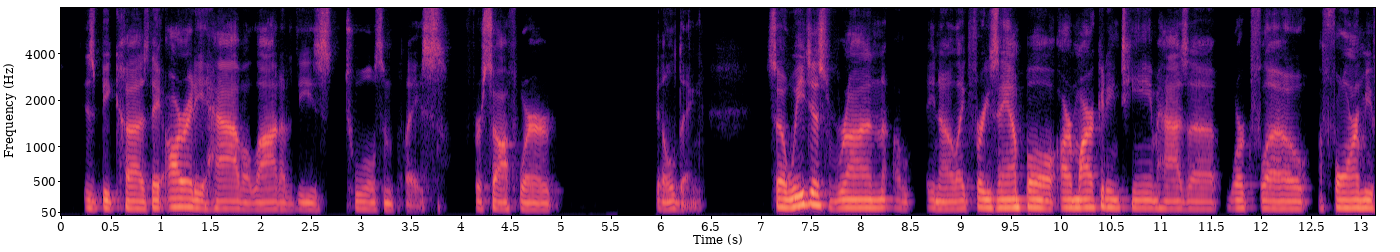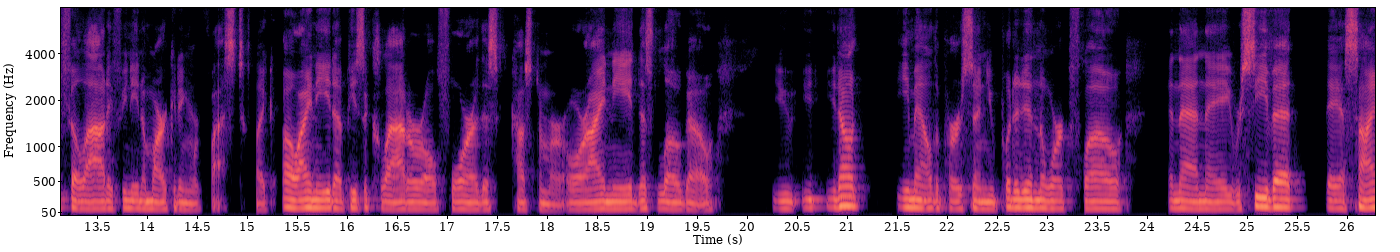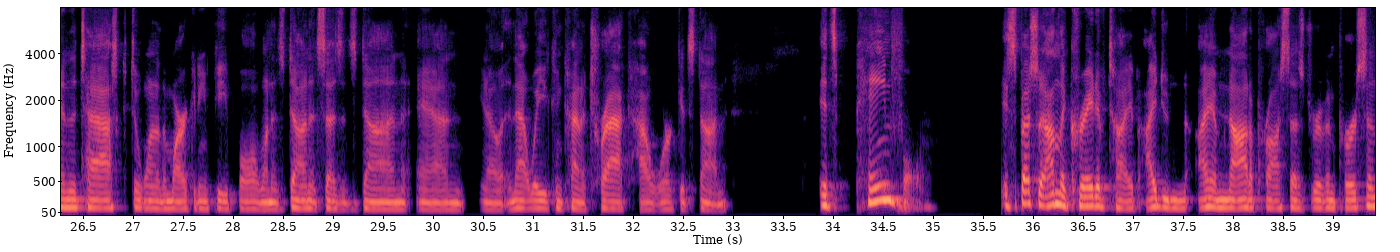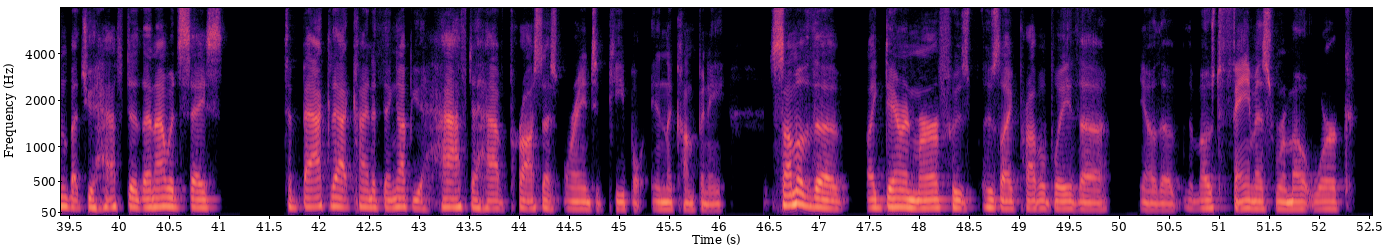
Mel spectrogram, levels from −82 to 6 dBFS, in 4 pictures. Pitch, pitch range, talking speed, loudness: 105 Hz, 100-115 Hz, 190 wpm, -22 LUFS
